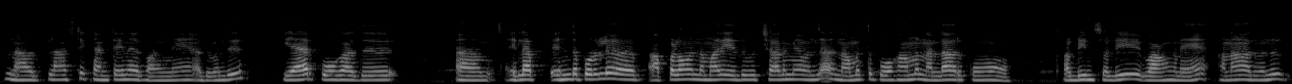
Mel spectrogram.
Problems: none marked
